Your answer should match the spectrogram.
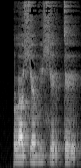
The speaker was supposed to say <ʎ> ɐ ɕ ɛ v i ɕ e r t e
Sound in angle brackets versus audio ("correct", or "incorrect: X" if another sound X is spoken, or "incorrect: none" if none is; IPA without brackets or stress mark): incorrect: l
